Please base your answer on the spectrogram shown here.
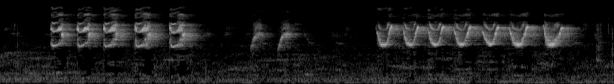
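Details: Javan pied starling, caged and very tame, gives a rapid row of harsh buzzy notes, two rising whistles, then a run of repeated V-shaped whistled sweeps.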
